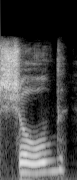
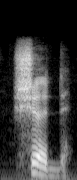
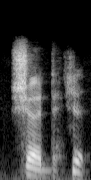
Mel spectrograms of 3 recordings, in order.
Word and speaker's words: should: up the word should the l is silent we do not pronounce that so instead of shuld it's should should should okay and next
